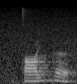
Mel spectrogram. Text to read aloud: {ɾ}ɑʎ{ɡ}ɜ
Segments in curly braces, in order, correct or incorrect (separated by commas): incorrect, correct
